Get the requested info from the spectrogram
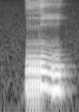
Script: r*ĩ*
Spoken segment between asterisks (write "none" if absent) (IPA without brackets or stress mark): i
